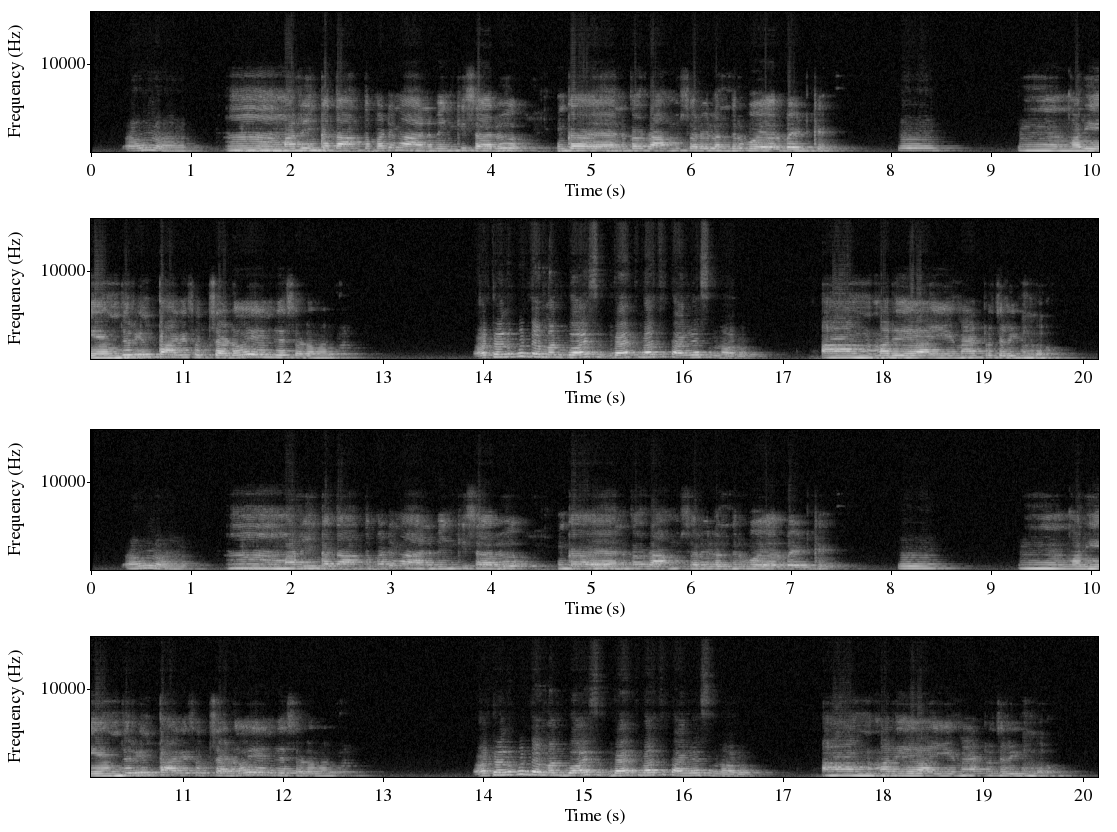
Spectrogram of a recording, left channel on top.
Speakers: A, on the right (about 30°); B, on the left (about 80°).
A: అవునా
B: మ్మ్ మరి ఇంకా దాంతో పాటు ఇంగ ఆయన వెం కీ సారు ఇంకా వెనకాల
A: ఆ
B: రాము స్ సరు వీళ్ళందరూ పోయారు బయటికి
A: ఆ
B: హుమ్మ్ మరి ఏం జరిగింది తాగేసి వచ్చాడో ఏం చేసాడో మరి
A: అటు అనుకుంటే మన బాయ్స్ బ్యాచ్ బ్యాచ్ తాగేస్తున్నారు
B: ఆ మరి ఆ ఏ మ్యాటర్ జరిగిందో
